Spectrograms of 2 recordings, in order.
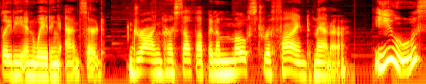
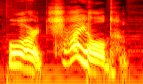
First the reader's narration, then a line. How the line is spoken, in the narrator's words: groaned the Tsar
